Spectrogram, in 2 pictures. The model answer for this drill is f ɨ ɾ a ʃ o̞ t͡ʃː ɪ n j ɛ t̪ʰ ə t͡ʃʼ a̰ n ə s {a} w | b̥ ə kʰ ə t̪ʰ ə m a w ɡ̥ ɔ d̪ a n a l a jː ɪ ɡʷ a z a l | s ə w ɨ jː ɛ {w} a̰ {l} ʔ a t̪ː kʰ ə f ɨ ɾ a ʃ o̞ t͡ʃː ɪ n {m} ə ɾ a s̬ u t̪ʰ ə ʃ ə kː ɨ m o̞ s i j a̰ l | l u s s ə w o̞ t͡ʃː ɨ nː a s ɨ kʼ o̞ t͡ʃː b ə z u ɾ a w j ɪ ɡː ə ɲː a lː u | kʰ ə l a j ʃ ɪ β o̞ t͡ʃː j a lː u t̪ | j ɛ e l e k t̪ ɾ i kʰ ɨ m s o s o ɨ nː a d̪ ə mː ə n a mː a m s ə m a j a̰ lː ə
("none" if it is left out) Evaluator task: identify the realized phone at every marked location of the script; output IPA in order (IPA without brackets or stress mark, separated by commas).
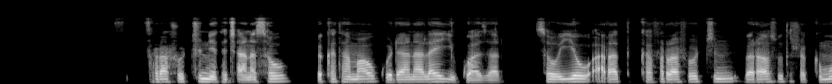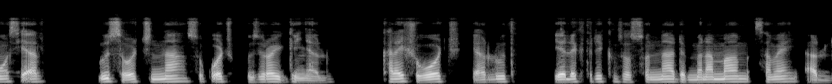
ə, w, ɾ, b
